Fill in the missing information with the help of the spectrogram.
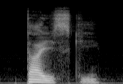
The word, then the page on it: Thai: /ˈtaɪ/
